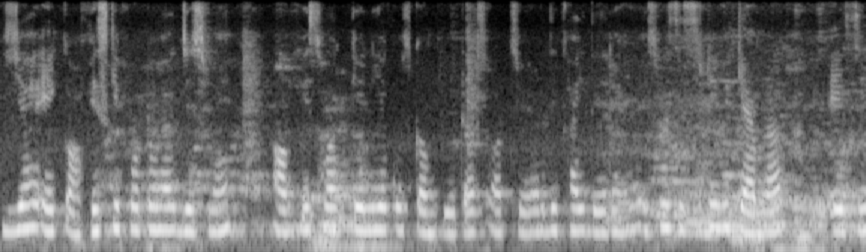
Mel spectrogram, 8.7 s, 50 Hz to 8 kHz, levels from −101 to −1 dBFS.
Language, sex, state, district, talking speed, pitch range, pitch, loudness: Hindi, female, Chhattisgarh, Raipur, 165 wpm, 215-235 Hz, 225 Hz, -17 LUFS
